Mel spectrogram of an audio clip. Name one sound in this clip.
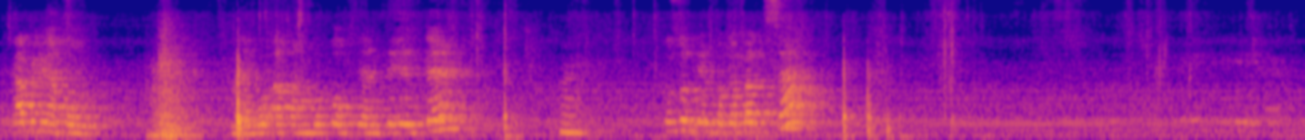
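Gloved hands knead and squish dough in a bowl.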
